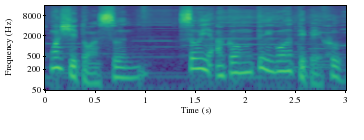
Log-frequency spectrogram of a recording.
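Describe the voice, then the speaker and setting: A man's voice: fairly high pitch, normal speed, music in the background. A man with a Taiwanese accent narrating a radio drama as a grown grandson fondly recalling his grandfather. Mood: fond reminiscing. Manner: expressive, reminiscing storytelling.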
